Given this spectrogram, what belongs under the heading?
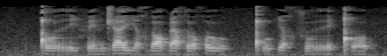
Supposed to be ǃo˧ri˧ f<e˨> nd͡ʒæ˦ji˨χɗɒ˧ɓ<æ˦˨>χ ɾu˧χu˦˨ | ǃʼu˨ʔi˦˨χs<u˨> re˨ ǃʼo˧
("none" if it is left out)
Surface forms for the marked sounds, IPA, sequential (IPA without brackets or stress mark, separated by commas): e˨, æ˧, u˨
